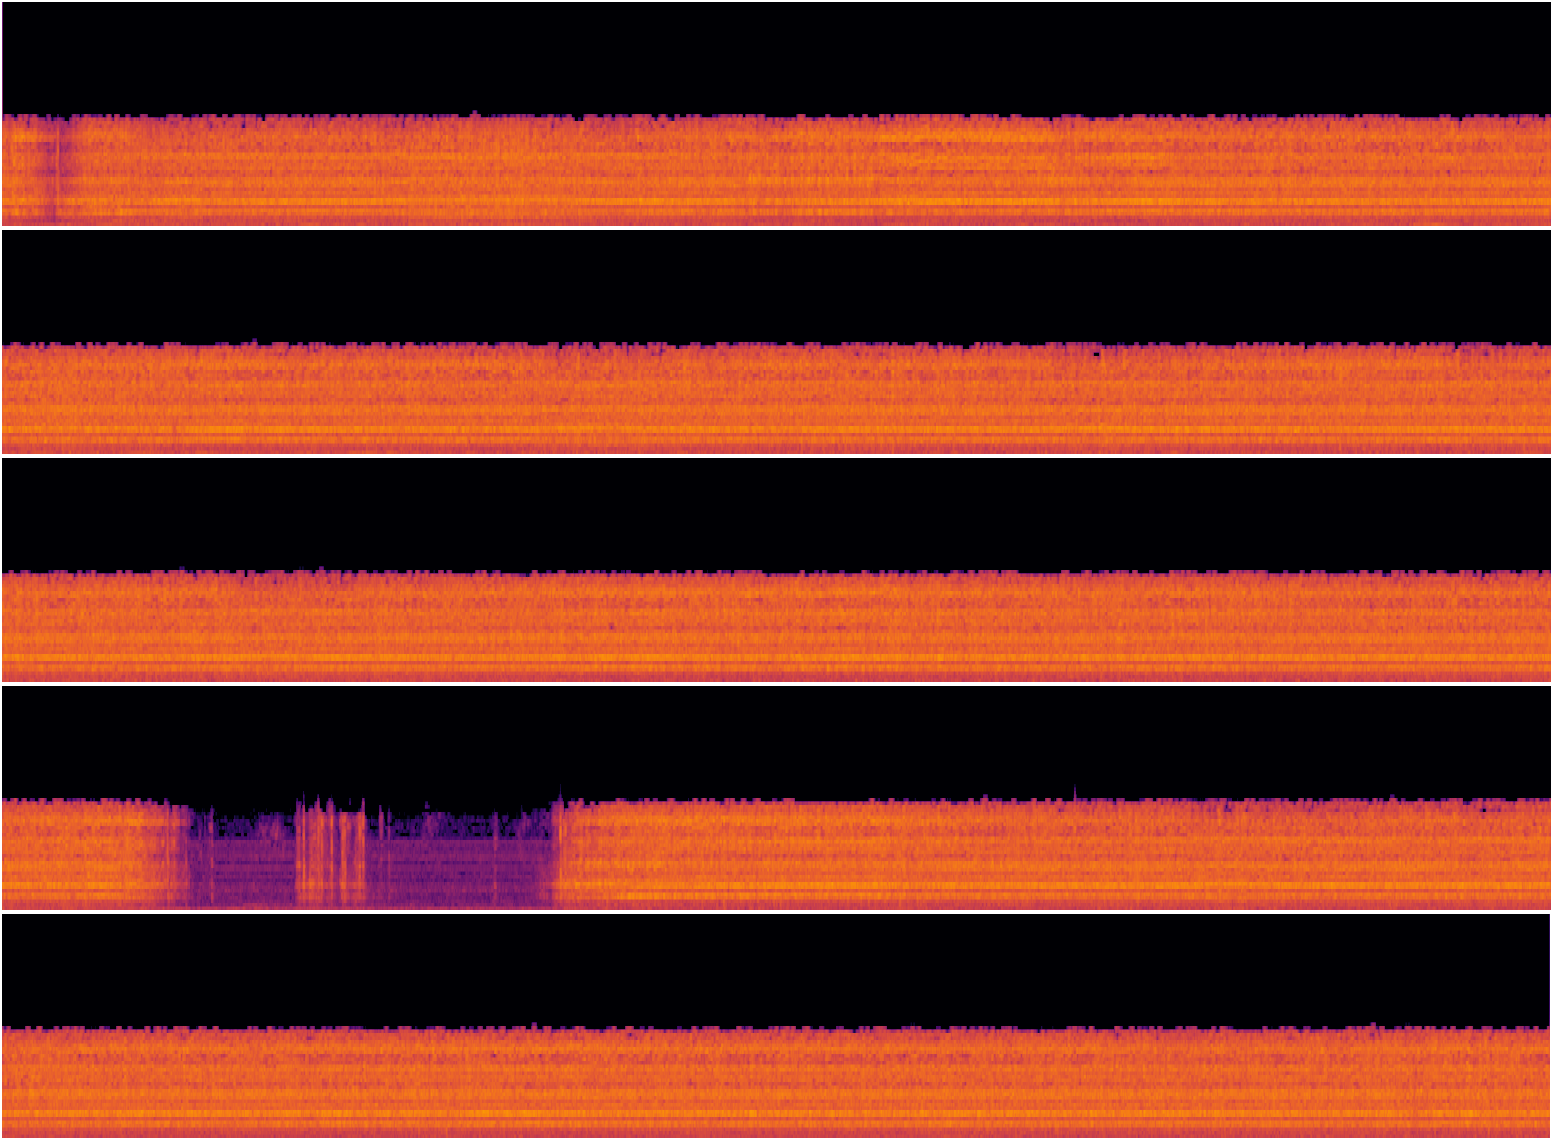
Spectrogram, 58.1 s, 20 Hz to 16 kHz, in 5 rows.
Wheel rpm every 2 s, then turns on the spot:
130, 160, 160, 160, 160, 160, 160, 160, 160, 160, 160, 160, 160, 160, 160, 160, 160, 150, 10, 40, 160, 160, 160, 160, 160, 160, 160, 160, 160.
none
